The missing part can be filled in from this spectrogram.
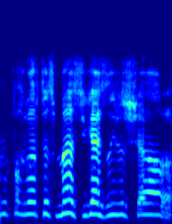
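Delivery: mock furious, high, angry yelling. Retelling how a garage owner yelled at his workers, imitating a boss yelling. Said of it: "he's yelling at his guys".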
